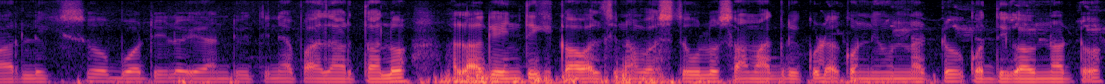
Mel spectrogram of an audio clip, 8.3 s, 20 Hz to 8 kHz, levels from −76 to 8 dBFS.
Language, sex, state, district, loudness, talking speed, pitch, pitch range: Telugu, male, Andhra Pradesh, Sri Satya Sai, -20 LUFS, 110 wpm, 115 Hz, 110-120 Hz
